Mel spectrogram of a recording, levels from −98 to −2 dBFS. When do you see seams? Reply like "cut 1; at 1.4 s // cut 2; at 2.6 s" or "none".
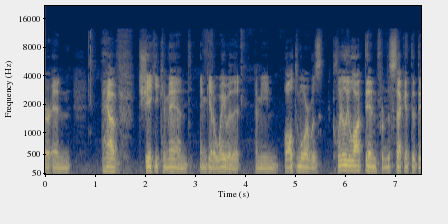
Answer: cut 1; at 1.8 s // cut 2; at 5.6 s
